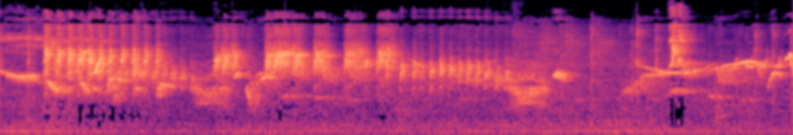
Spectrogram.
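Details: Fighting song of a white-rumped shama for voice training, a dense run of fast trilled and chattering notes, brief pauses, then clear sliding whistles near the close.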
